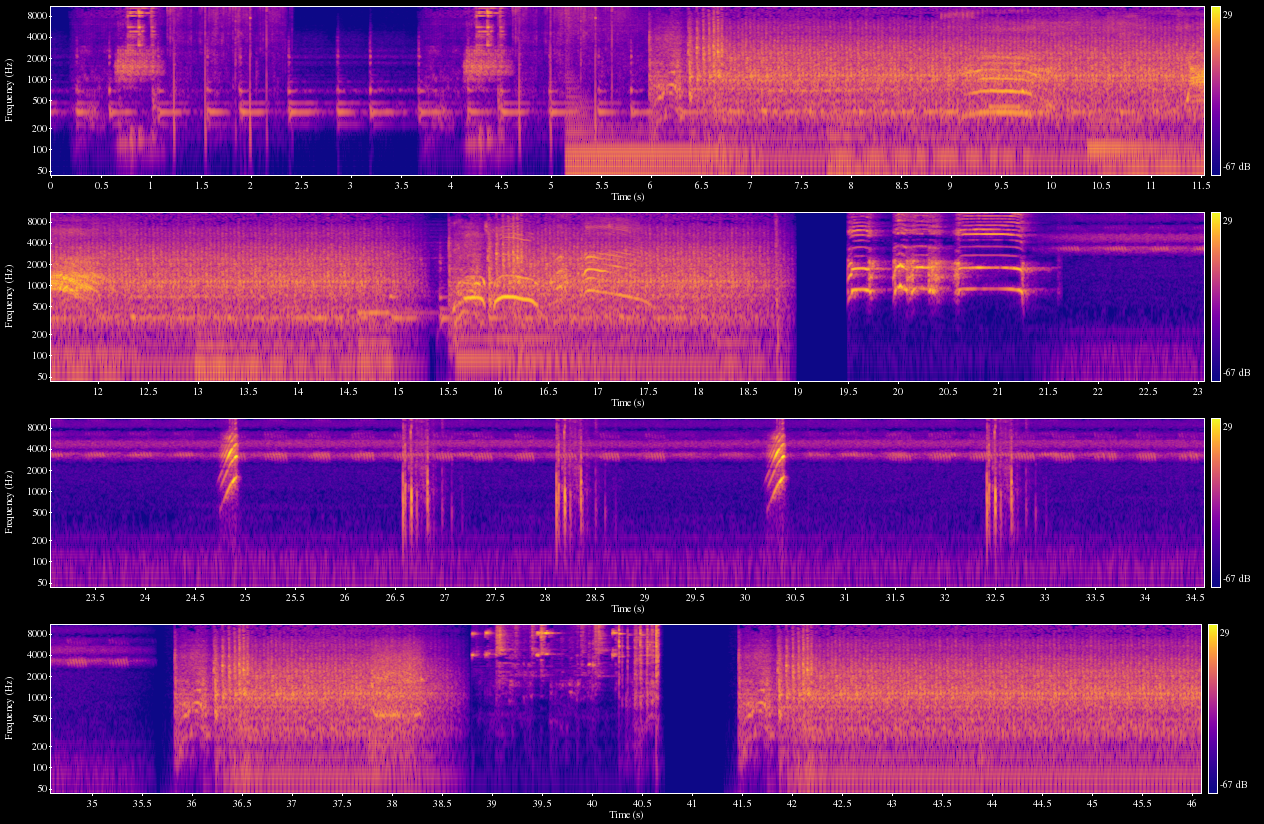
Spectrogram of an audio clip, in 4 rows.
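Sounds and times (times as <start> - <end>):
low hum: 4.9 - 16.5
high whine: 5.6 - 15.2
rooster crowing: 19.5 - 21.7.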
